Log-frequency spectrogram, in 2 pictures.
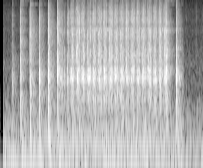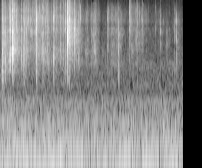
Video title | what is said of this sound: RECETTE DE SAMOUSSA DE A à Z TRÈS FACILE À RÉALISER #samoussa | bien dorés, bien croustillants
